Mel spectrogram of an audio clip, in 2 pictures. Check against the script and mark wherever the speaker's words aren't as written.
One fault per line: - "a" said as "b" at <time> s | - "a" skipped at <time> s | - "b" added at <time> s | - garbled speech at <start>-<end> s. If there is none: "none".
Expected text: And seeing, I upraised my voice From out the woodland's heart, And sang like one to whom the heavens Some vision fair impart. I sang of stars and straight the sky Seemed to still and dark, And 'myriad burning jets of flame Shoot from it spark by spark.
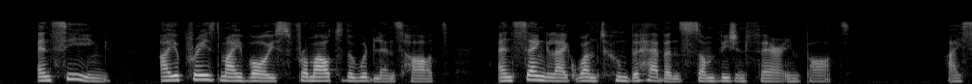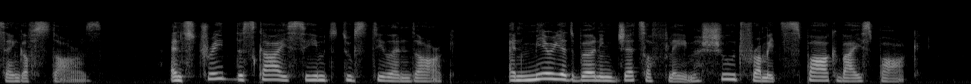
none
